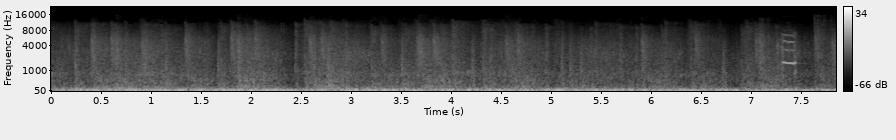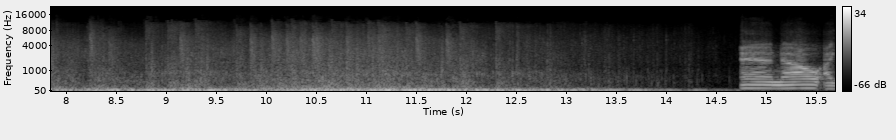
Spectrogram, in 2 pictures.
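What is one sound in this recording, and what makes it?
Explosions boom and rumble one after another.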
